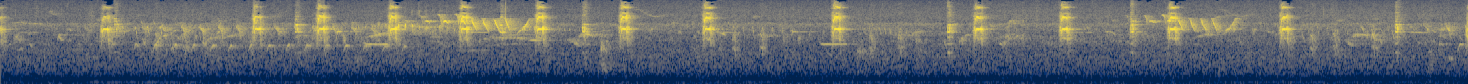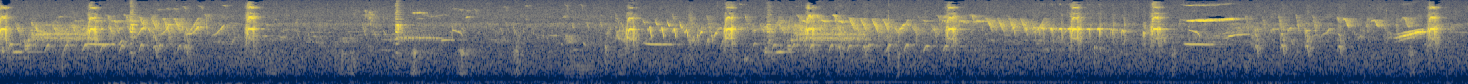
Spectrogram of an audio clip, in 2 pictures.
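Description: Birds chirping and trilling over a faint steady hiss, with sharp short notes repeating about once a second and busier bursts of song around the middle and near the end.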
